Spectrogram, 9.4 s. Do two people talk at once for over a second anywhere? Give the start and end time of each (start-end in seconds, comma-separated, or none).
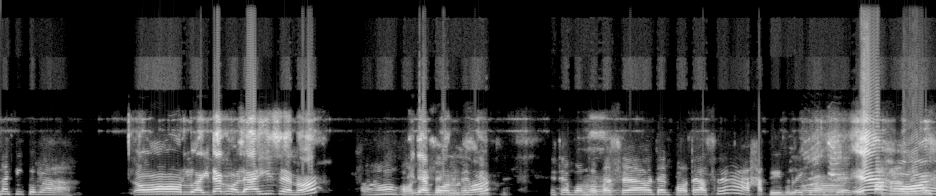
none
